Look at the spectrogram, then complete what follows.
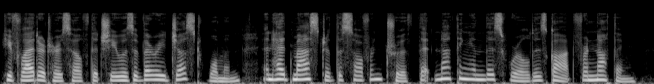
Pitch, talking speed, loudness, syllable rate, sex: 195 Hz, 230 wpm, -19 LUFS, 5.9 syllables/s, female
